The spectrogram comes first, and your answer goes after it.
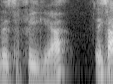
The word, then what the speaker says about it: Ophelia: It depends how you want to read it in the book, because sometimes I do catch myself going Opula. I'm like, no, that's not her name. Her name is Ophelia.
